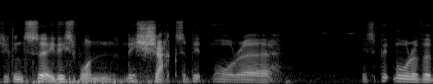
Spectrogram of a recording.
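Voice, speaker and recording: A man speaks with a British accent at a medium pitch. His pitch varies in an ordinary way. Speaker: urban explorer vlogger. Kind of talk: casual vlog narration while exploring. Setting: outdoors.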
